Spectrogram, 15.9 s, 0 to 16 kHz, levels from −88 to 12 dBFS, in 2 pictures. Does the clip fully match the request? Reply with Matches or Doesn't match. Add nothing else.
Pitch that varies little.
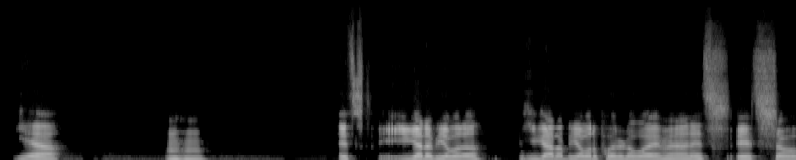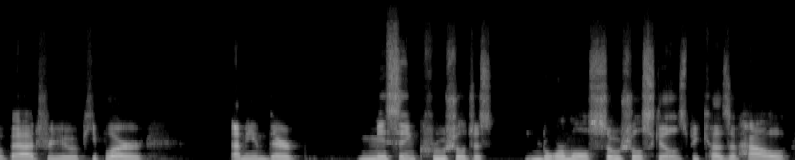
Matches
